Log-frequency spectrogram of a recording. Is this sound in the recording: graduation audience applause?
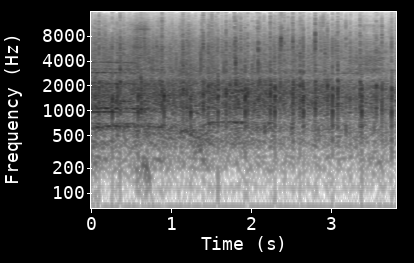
yes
